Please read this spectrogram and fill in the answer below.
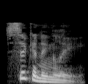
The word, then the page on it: sickeningly: British English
